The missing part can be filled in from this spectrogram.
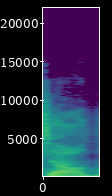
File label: "jiao4", Chinese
